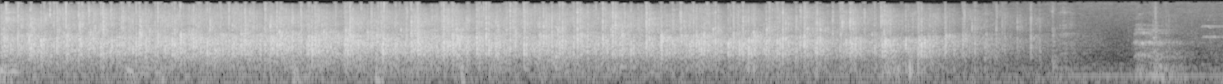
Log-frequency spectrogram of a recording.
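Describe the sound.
Audience applause welcomes a speaker to a morning talk: dense, steady clapping from many hands that holds for about seven seconds, then thins out and fades, with a brief final flurry near the end.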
